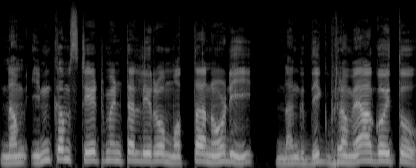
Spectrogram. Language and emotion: Kannada, surprised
